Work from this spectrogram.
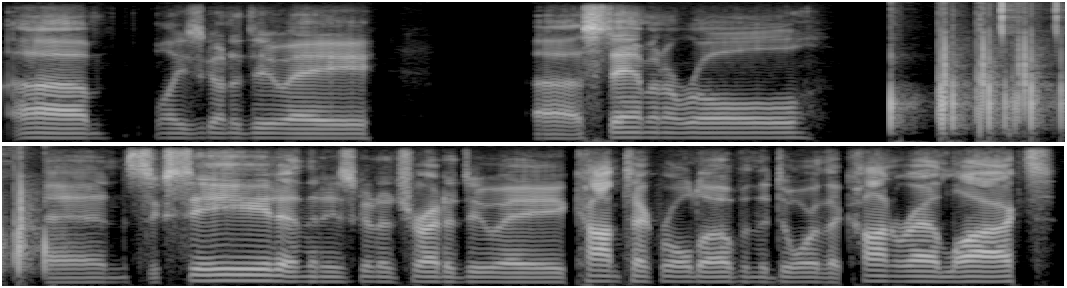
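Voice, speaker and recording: A man's voice: on the low side, fairly even intonation, a little slow, a bit bright, smooth, lo-fi sound. A man narrating a tabletop roleplaying game as game master in a casual way, thinking aloud and swearing freely.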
